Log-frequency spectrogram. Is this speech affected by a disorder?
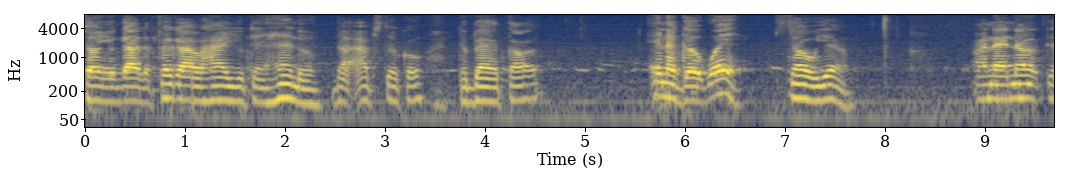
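Yes: traumatic brain injury.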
